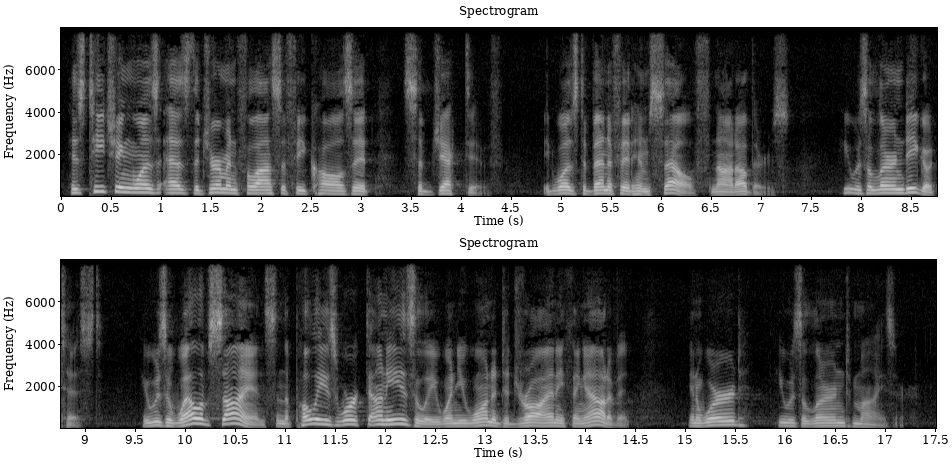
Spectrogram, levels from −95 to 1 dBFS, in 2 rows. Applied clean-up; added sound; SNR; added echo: none; none; none; none.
